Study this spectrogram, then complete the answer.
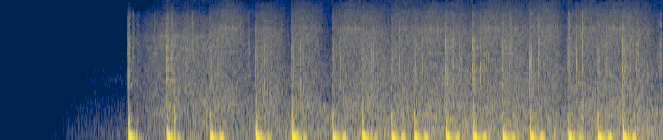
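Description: Footsteps thud quickly on wooden floorboards.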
